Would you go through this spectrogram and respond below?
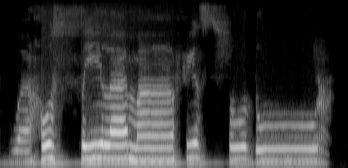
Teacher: Rok sukun karena waqaf. Roknya disukunkan karena waqaf. Sebelumnya sukun, sebelumnya lagi dhammah. Tebalkan. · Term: Roknya tafhimkan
